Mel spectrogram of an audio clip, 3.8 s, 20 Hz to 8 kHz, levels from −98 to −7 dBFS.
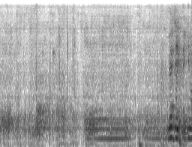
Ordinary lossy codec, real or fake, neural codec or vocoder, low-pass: Opus, 64 kbps; fake; codec, 16 kHz, 4.8 kbps, FACodec; 7.2 kHz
